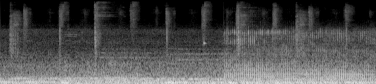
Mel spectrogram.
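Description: Dense city traffic heard from a moving motorcycle, a constant close roar of engines and road noise with occasional brief clatters and a rising engine drone partway through, no voices.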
